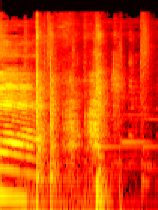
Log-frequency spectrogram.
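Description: A man's drawn-out hesitation sound at the very start, over soft background music, with a sharp knock a little after a second in.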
